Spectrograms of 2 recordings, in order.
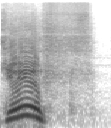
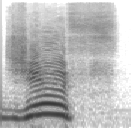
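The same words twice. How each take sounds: First: The word begins with a hard G sound. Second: The word begins with a soft J sound. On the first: The speaker calls it right. "Because the first word is graphics, not giraffics" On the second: The speaker calls it wrong. "It's not GIF. It's not peanut butter"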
